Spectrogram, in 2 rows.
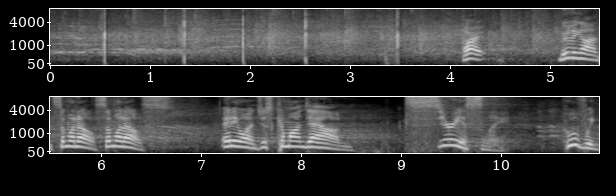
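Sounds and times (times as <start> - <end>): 
audience slow clap: 0.0 - 5.7
speech: 4.1 - 10.9.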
